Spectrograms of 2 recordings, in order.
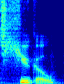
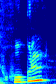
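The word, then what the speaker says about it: Hügel: Have certain regrets about that now, just because not taking the last name necessarily, but his name is my last name now is pronounced Hugel, but the German spelling is H-U with a macron G-E-L, which is Hugel.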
